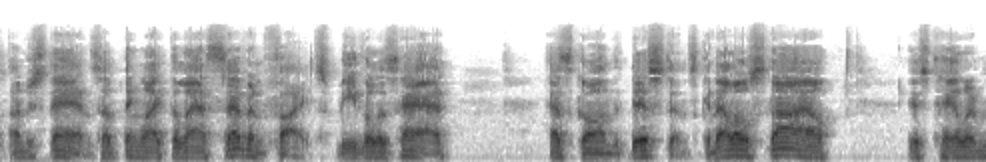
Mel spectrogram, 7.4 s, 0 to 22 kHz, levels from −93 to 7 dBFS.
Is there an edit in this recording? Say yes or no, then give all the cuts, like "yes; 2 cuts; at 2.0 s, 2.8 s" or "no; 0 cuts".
no; 0 cuts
